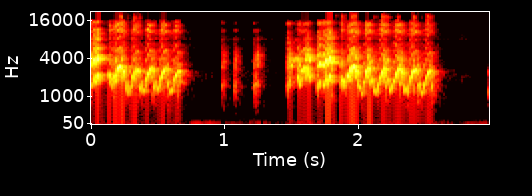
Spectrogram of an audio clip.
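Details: Happy pet cockatiel indoors chattering in fast warbling runs of wavering chirps, two long bursts separated by a short gap holding a few soft clicks.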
